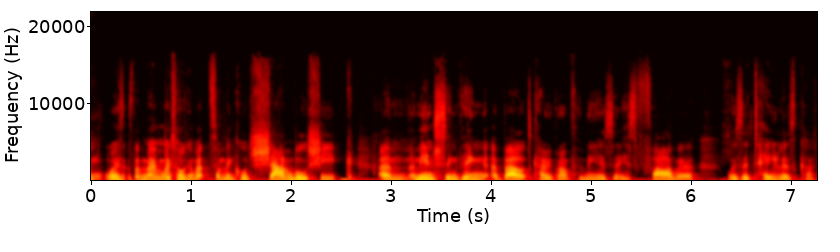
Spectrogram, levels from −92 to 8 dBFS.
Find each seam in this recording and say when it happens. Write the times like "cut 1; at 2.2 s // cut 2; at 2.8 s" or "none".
cut 1; at 2.8 s

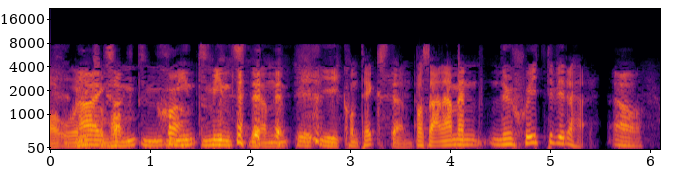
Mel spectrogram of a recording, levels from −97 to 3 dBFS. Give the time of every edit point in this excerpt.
cut 1; at 3.7 s

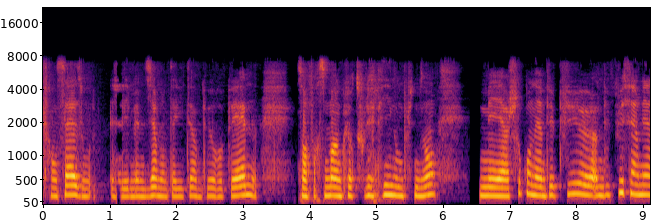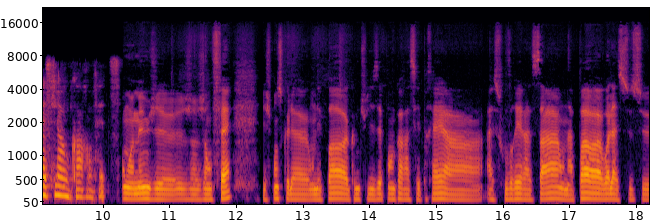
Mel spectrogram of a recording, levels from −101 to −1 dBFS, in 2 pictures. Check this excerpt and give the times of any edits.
cut 1; at 10.3 s

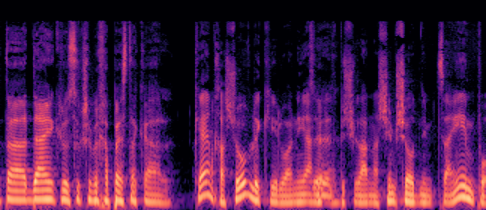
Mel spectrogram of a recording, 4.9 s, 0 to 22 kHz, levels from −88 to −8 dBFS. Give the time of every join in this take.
cut 1; at 1.9 s // cut 2; at 3.1 s

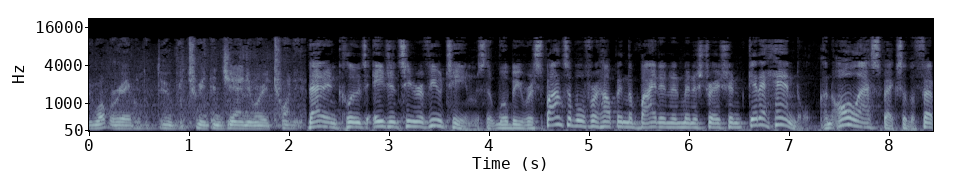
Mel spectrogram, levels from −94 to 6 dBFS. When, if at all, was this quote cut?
cut 1; at 1.2 s

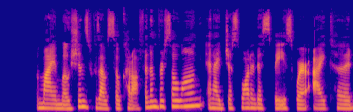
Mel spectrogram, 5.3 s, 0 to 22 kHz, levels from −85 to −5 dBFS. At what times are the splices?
none

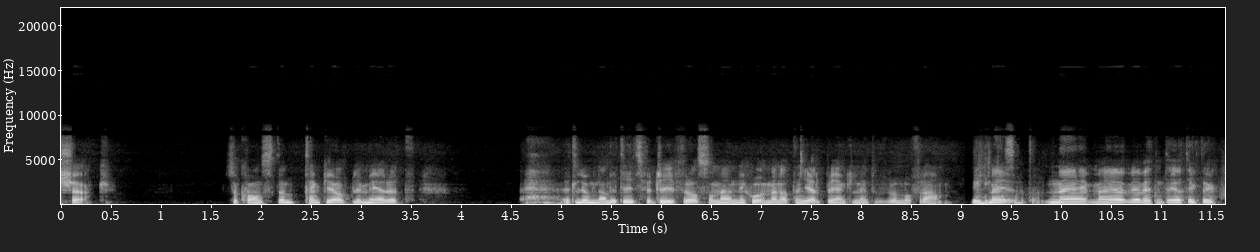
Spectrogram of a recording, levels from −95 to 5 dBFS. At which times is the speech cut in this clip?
none

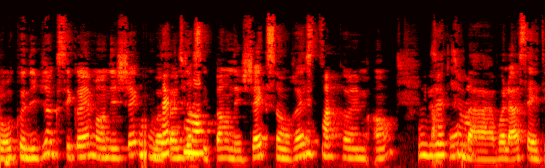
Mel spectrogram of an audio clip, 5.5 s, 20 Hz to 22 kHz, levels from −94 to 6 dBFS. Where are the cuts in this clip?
none

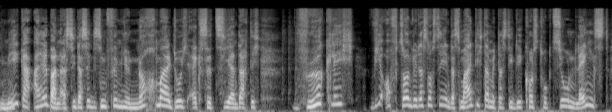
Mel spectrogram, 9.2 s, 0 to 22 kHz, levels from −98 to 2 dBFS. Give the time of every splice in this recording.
none

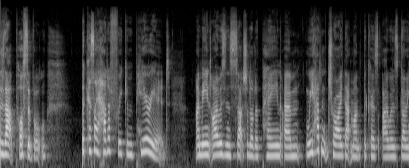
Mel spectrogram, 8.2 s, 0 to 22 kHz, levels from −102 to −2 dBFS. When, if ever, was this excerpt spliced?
cut 1; at 3.9 s // cut 2; at 5.6 s

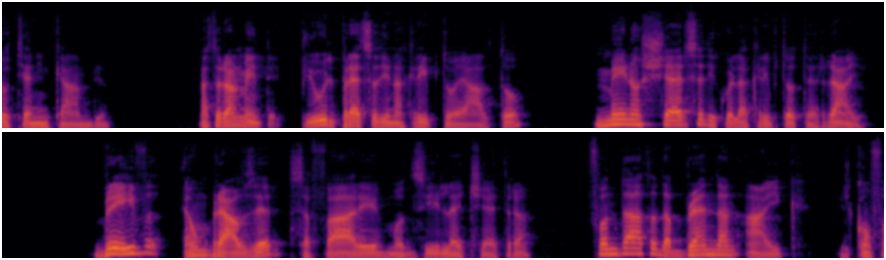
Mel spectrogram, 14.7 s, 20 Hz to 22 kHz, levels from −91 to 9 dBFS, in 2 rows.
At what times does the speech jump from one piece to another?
cut 1; at 7.9 s // cut 2; at 9.7 s

